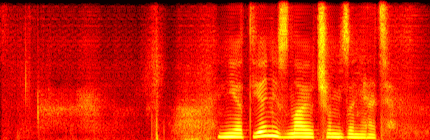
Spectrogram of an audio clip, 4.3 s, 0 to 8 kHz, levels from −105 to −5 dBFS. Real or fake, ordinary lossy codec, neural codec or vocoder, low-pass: fake; none; codec, 16 kHz, 0.7 kbps, FocalCodec; none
